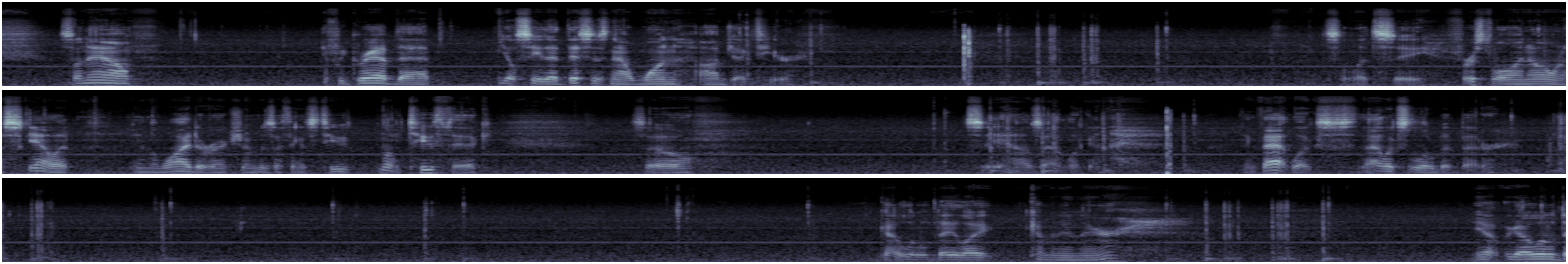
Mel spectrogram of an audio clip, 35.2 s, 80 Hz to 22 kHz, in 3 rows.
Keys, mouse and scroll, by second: 0.9-4.1 middle drag, 4.9 g, 7.7-12.2 middle drag, 14.1 s, 20.9-24.2 middle drag, 25.0-31.0 middle drag, 25.0-25.4 scroll up 1, 32.2-33.9 middle drag, 34.2-35.1 middle drag.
